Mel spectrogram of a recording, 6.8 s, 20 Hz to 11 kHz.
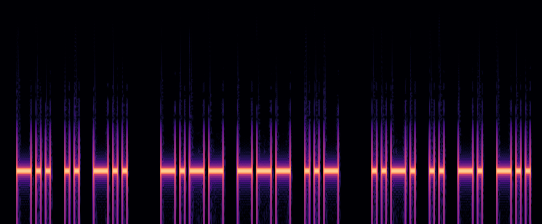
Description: Morse code, heard as a keyed tone, about 20 wpm, 700 Hz. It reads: DID YOU FIND
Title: Sentences from Top 200 Words 20wpm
